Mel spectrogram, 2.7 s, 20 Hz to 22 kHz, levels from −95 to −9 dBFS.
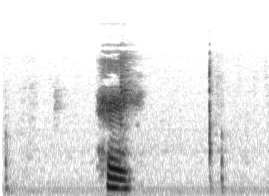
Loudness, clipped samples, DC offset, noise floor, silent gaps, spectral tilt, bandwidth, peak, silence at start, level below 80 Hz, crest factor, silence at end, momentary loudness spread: -19 LUFS; under 0.1%; under 0.1%; -64 dBFS; none; -5 dB/octave; 9.2 kHz; -2 dBFS; 0.95 s; -68 dBFS; 24 dB; 1.3 s; 23 LU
